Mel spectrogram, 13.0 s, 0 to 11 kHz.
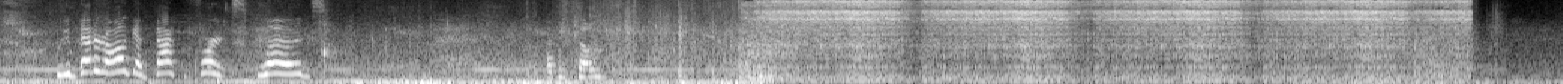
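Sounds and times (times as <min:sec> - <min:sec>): burning fuse hissing: 0:06.2 - 0:12.3.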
